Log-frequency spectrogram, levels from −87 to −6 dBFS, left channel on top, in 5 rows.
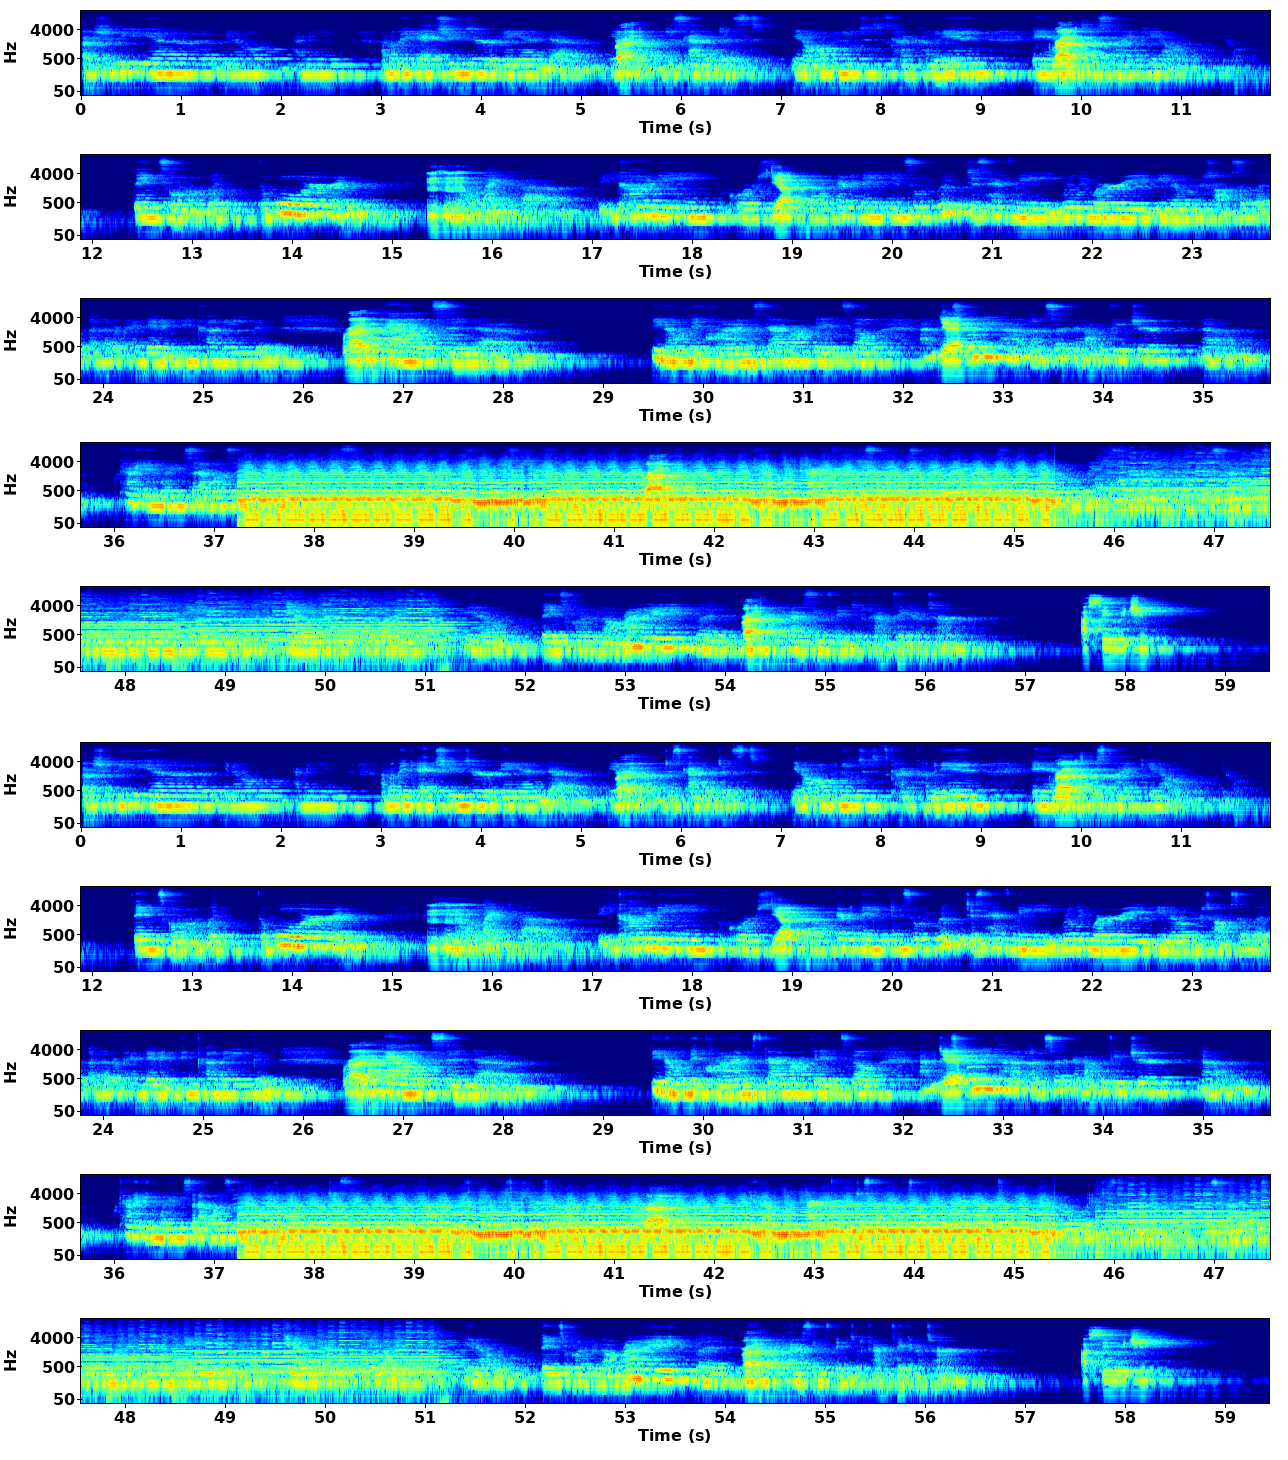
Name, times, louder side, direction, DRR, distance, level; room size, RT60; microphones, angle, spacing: voice 1, 0.0-6.6 7.1-9.9 10.3-11.1 11.4-11.5 12.4-13.3 13.7-14.7 15.5-16.8 17.1-18.1 18.4-18.8 19.1-28.2 29.5-34.6 34.9-35.5 36.0-38.3 38.9-41.6 42.3-49.3 49.6-51.0 51.4-51.8 52.2-56.4, right 1 dB, 60° right, -3 dB, 2.8 m, -40 dB
voice 2, 15.3-15.8 18.8-19.0 26.4-26.7 32.3-32.6 41.3-41.6 54.2-54.4 57.6-58.2, left 3 dB, 25° left, 5 dB, 0.8 m, -32 dB
sound 1, 37.2-45.4, equal, 5° left, 0.4 m, -30 dB
sound 2, 45.8-51.1, right 1 dB, 40° right, 2.2 m, -39 dB
15.5 x 7.0 x 5.1 m, 1.5 s
head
